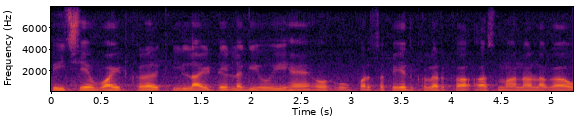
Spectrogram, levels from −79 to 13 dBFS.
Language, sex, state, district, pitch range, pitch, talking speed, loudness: Hindi, male, Uttar Pradesh, Shamli, 105-110 Hz, 110 Hz, 170 wpm, -21 LUFS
